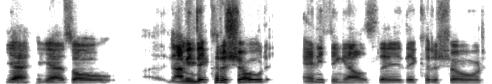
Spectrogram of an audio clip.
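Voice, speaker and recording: A male podcast co-host speaks in a fairly low voice at an unhurried, slow pace. His delivery is casual and halting, like a relaxed chat between friends. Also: smooth.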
